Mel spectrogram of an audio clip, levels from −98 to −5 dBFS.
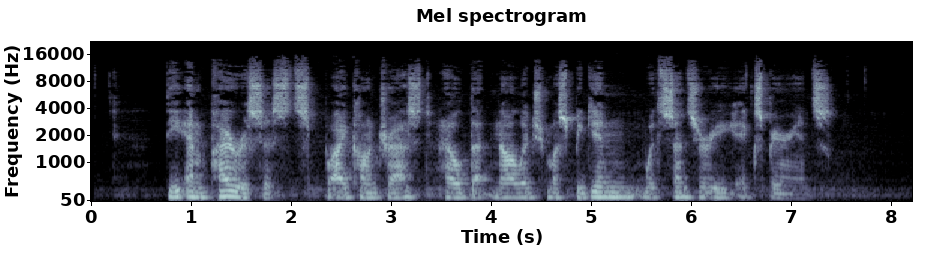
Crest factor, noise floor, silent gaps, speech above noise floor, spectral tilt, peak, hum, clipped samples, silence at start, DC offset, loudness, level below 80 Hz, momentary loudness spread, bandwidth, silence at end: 22 dB; -71 dBFS; none; 40 dB; -2.5 dB/octave; -10 dBFS; none; under 0.1%; 0.75 s; under 0.1%; -29 LUFS; -66 dBFS; 12 LU; 15.5 kHz; 0.8 s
